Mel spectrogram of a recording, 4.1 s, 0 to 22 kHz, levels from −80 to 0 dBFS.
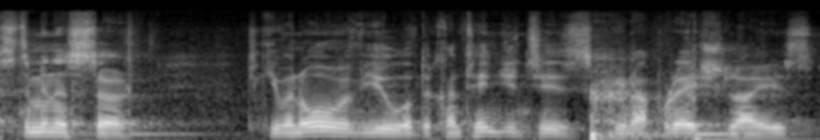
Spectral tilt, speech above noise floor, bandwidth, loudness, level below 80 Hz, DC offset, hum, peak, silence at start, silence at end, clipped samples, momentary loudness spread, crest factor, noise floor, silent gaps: -4.5 dB/octave; 23 dB; 16.5 kHz; -16 LUFS; -36 dBFS; under 0.1%; none; -2 dBFS; 0 s; 0.05 s; under 0.1%; 7 LU; 14 dB; -40 dBFS; none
